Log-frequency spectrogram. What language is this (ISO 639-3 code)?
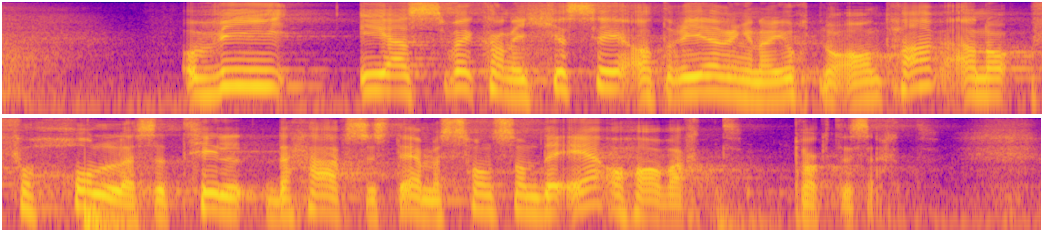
nor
